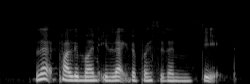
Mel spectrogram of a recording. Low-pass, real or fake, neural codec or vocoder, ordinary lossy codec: none; fake; codec, 16 kHz, 4 kbps, FunCodec, trained on LibriTTS, 50 frames a second; none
